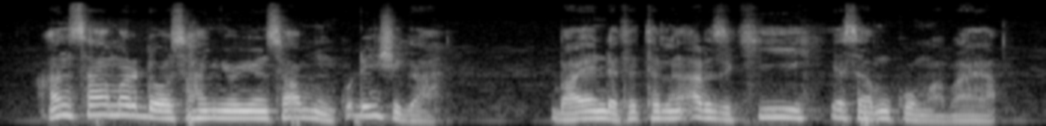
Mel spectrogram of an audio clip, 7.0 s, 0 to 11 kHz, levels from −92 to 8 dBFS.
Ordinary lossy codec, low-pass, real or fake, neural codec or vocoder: none; 9.9 kHz; real; none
